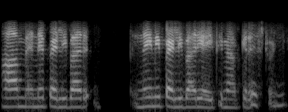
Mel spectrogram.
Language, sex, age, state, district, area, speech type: Hindi, female, 18-30, Rajasthan, Jaipur, urban, conversation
